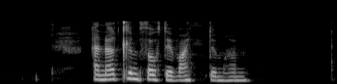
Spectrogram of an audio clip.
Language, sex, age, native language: Icelandic, female, 11, Icelandic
